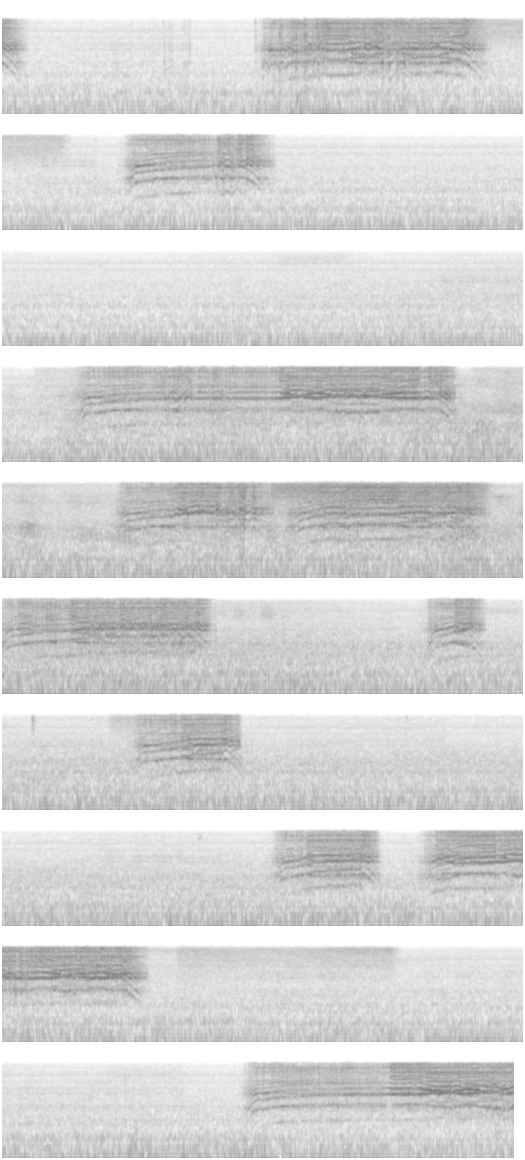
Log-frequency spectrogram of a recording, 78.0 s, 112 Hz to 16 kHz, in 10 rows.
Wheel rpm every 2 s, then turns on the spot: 20, 20, 150, 80, 30, 110, 0, 0, 0, 0, 0, 10, 110, 160, 150, 20, 80, 110, 160, 90, 140, 20, 30, 20, 80, 20, 10, 0, 20, 80, 80, 160, 40, 20, 10, 20, 20, 140, 160.
0-2 22-24 30-32 42-44 46-48 50-54 56-58 64-72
